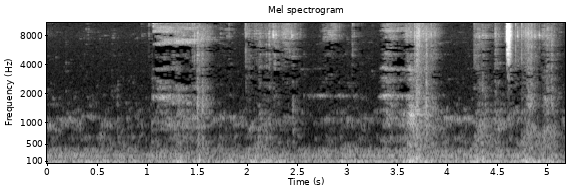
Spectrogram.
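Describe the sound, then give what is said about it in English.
Low, steady road rumble of a car driving, heard from inside the car, faint and even, with a few soft knocks and rattles. “And yeah, in the car as well, so you're always going to hear me talking to myself about where the fuck I'm going.”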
